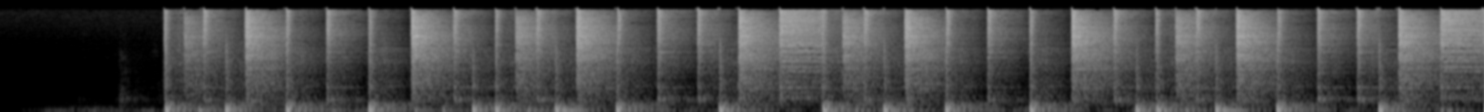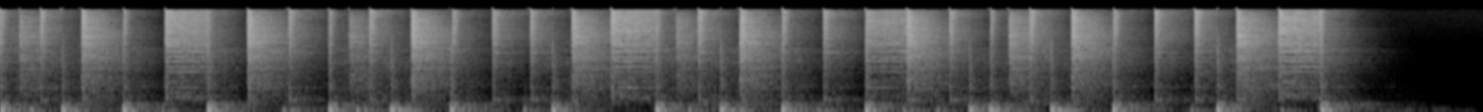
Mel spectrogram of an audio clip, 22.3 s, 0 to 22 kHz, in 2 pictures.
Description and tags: mLoops #11 97 BPM
A bunch of drum loops mixed with compression and EQ. Good for Hip-Hop.
150, Acoustic, BPM, Beats, Compressed, Drum, EQ, Electronic, Hip, Hop, Loop, Snickerdoodle, mLoops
